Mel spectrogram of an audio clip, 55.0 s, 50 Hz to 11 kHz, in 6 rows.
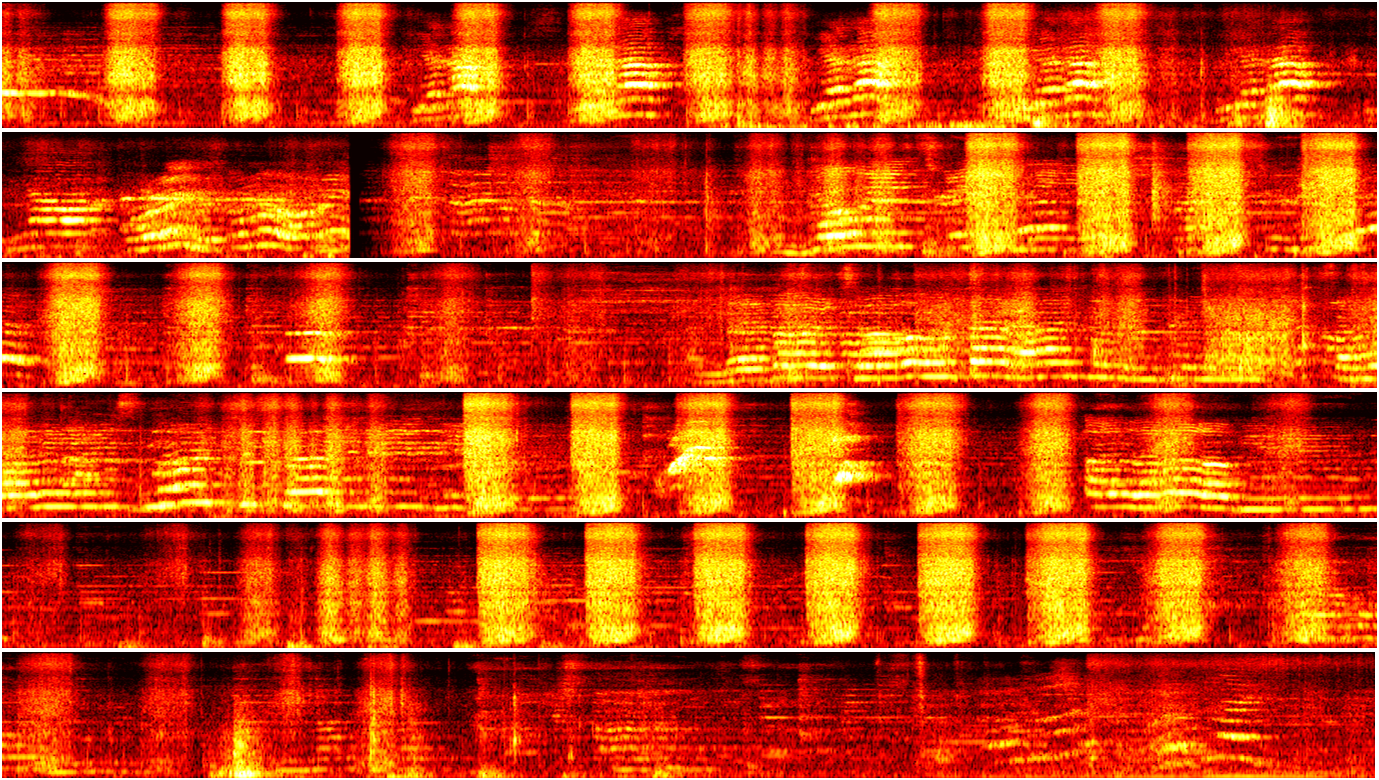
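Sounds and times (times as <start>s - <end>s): person singing: 0.0s - 5.2s, 11.3s - 37.1s, 38.3s - 53.3s
rice grains swishing in a tray: 0.0s - 7.7s, 11.7s - 21.5s, 29.2s - 35.4s, 38.3s - 47.2s.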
